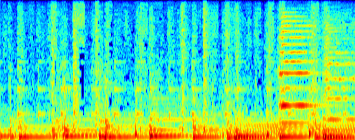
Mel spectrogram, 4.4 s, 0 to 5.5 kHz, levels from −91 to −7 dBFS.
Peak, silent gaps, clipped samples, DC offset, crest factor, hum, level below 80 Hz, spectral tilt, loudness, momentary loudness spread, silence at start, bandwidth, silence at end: -2 dBFS; none; under 0.1%; under 0.1%; 16 dB; none; -22 dBFS; -8.5 dB/octave; -21 LUFS; 7 LU; 0 s; 5.4 kHz; 0 s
